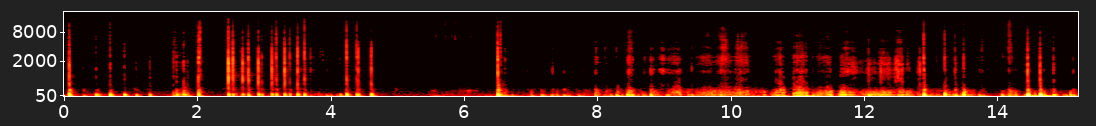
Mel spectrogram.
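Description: The hollow end of a Thin Mints cardboard candy box, held against the mic, is tapped and scratched with fingernails. Quick dry, boomy taps fill the first few seconds, then a short silence. A stretch of continuous scratchy rustling follows, broken by occasional sharp taps, all with a deep, close, low-heavy tone.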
